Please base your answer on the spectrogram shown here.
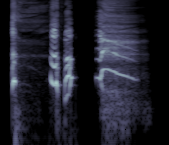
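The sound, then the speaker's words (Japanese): A person is crying: a short sob, then two quick sobbing bursts, then a longer drawn-out wail that wavers and fades. “あらあら、だから泣かないの。”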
